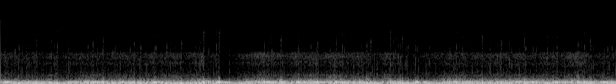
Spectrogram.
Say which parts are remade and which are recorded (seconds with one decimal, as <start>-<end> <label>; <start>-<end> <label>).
0.0-6.2 recorded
